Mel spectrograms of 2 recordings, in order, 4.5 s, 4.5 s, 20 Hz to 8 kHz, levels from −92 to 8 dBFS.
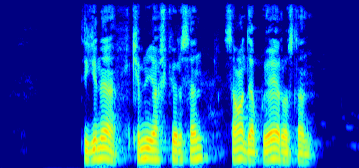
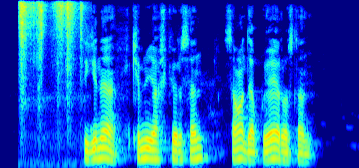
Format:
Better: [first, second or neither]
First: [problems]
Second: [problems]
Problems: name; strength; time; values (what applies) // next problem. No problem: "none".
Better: first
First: none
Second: background sound (Rattle (instrument)); 3 dB above the speech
